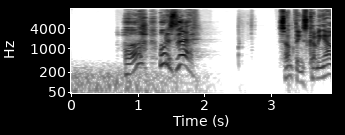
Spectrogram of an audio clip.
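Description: A young man exclaims in surprise.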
